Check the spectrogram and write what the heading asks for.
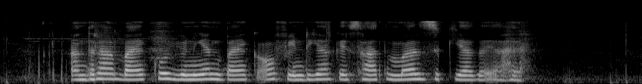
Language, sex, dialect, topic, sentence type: Hindi, female, Marwari Dhudhari, banking, statement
